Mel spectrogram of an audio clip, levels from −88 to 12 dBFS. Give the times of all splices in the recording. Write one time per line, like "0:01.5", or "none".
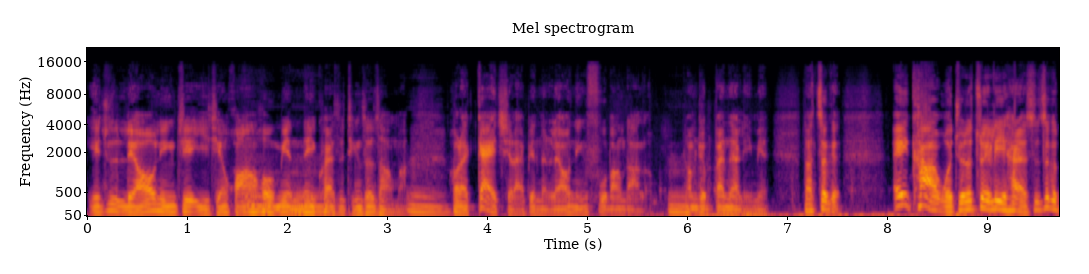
none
